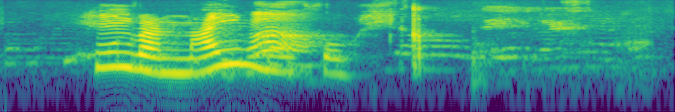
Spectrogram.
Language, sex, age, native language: Icelandic, female, 9, Icelandic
